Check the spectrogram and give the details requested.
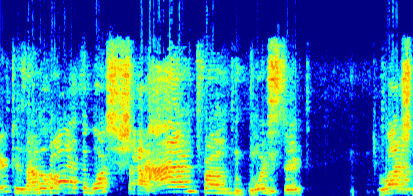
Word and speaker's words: Worcestershire: It is Why? Worcestershire. Worcestershire? Yeah. I watched It's not Worcester because I'm But why from. is it Worcestershire?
